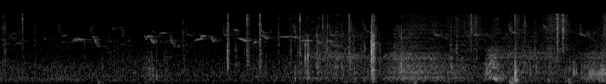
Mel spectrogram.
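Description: Irregular sharp clicks and knocks of boots and a trekking pole on limestone rock during a scramble, growing busier after about two seconds, with faint short high chirps in the background.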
